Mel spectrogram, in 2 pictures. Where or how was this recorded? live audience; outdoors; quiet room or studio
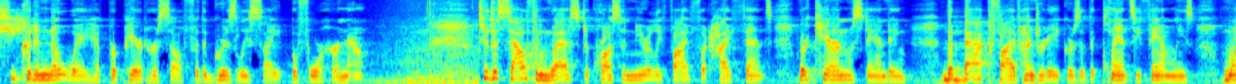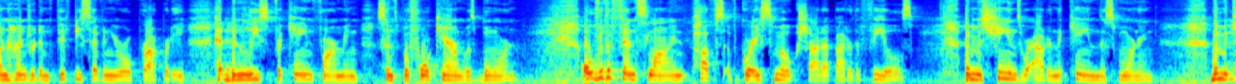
live audience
